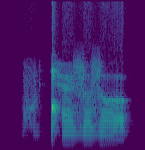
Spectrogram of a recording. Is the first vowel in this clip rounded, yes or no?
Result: no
